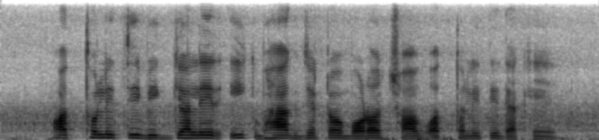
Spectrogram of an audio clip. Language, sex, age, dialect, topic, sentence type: Bengali, female, 36-40, Jharkhandi, banking, statement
